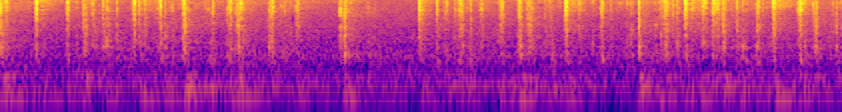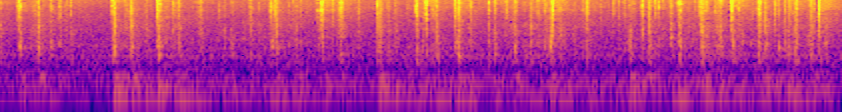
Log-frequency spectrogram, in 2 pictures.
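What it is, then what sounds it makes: Plastic laptop keyboard being typed on. Fingertips of both hands type continuously on the black plastic chiclet keys of a small black netbook keyboard. The result is a rapid, uneven stream of short, bright clicks and taps that die away almost instantly, over a steady low hum. There are brief lulls around the two- and five-second marks.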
